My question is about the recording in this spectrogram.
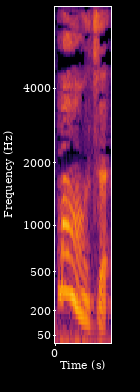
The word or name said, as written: mao4zi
